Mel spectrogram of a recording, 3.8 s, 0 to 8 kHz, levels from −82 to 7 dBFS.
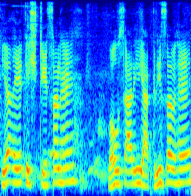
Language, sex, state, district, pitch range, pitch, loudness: Hindi, male, Bihar, Vaishali, 190-215 Hz, 205 Hz, -19 LUFS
